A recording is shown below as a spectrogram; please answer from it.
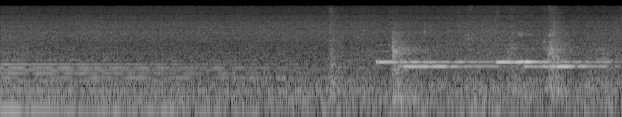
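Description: Background music fading out, then an MTR train's two-note door chime sounding as the train and platform screen doors open, with a couple of sharp clacks from the door mechanisms.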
